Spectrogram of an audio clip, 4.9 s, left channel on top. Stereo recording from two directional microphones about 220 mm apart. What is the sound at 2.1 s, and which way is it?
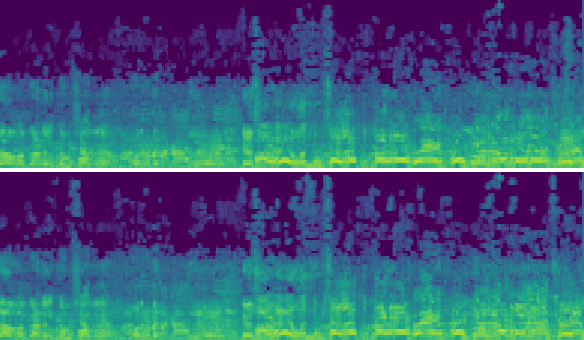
Speech, 15° right (ahead or behind).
